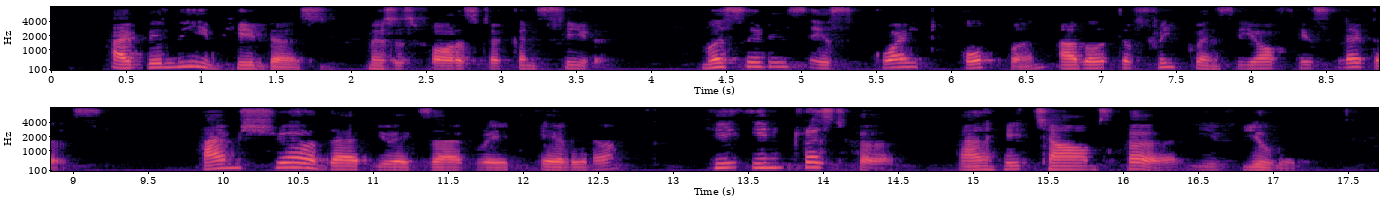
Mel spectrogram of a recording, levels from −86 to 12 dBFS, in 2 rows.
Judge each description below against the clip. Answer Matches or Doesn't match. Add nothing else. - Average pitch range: Doesn't match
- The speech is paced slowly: Matches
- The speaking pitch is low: Doesn't match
